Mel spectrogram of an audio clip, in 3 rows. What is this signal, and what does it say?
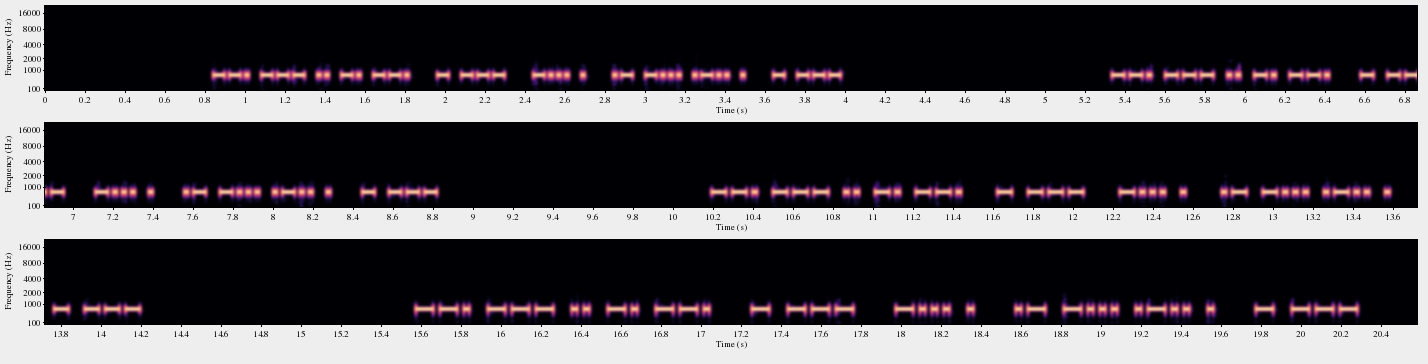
Morse code, heard as a keyed tone, about 52 wpm, 700 Hz. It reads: GOING TO BE ABLE TO GOING TO BE ABLE TO GOING TO BE ABLE TO GOING TO BE ABLE TO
